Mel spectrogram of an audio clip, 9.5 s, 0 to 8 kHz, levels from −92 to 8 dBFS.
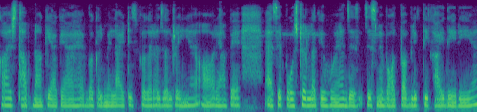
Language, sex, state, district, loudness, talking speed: Hindi, female, Uttar Pradesh, Jyotiba Phule Nagar, -20 LUFS, 175 wpm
